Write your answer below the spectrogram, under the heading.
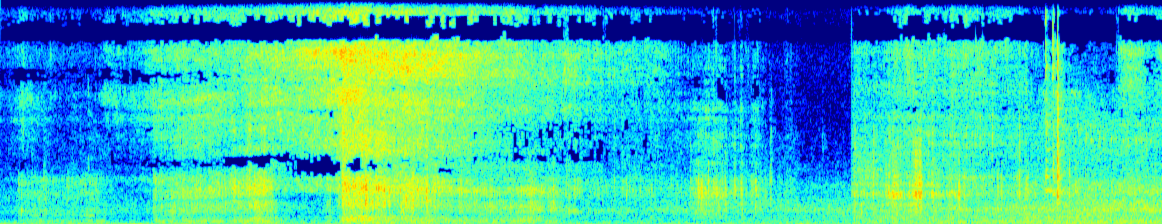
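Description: Bicycle tyres rolling and scrubbing over packed dirt, over a steady low rumble of wind on the microphone.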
